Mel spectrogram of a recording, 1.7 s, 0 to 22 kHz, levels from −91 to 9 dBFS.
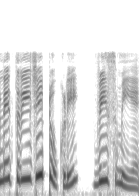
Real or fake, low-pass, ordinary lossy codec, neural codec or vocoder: real; 7.2 kHz; none; none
